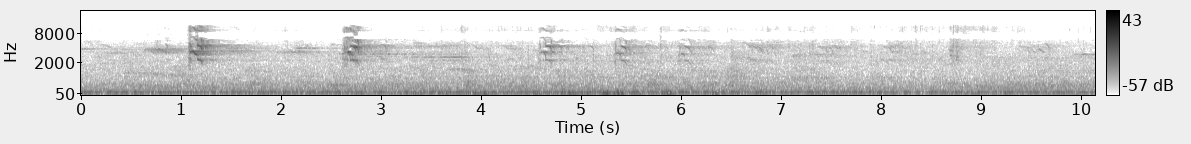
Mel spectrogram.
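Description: Birds chirping: a string of short, high chirps, the loudest in the first half, over a steady low background rumble.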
